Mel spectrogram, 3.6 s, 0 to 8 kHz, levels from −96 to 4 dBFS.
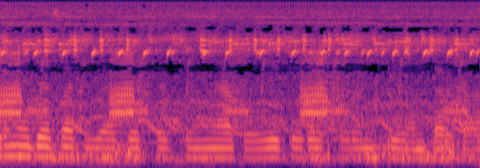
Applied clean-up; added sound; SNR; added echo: none; Cricket / Frog; -4 dB; reverberation time 3.0 s.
